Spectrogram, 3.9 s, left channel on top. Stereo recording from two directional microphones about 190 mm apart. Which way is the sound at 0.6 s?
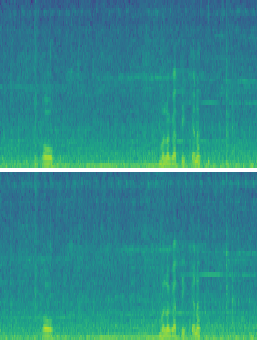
20° left (ahead or behind).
